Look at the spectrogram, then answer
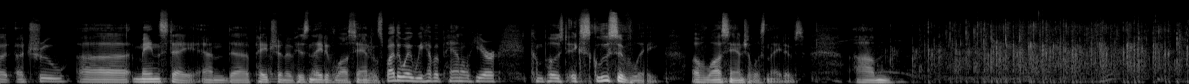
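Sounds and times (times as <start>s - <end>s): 
speech: 0.0s - 9.4s
audience clapping: 8.9s - 11.8s.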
